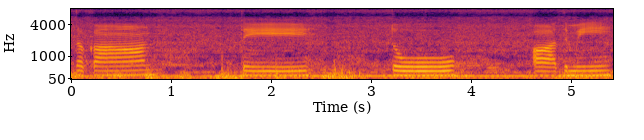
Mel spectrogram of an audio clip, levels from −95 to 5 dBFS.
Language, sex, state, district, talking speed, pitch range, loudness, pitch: Punjabi, female, Punjab, Fazilka, 55 wpm, 165-190 Hz, -14 LUFS, 185 Hz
